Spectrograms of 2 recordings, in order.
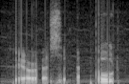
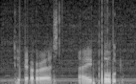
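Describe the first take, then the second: No difference in how they are said.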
